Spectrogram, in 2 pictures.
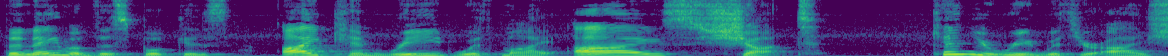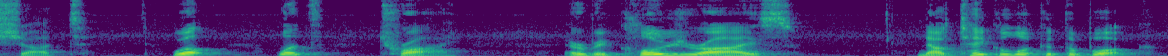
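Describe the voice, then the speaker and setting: A man hosts a children's storytime at an unhurried pace. His pitch swings up and down as he reads aloud and puts simple questions to his young listeners, explaining each thing step by step. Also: sing-song, breathy edge. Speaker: library storytime host. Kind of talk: children's read-aloud and sing-along.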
